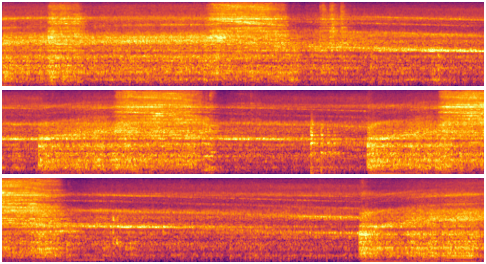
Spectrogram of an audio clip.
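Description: Maktec cut-off saw cutting green bamboo tubes into short lengths, over and over. The motor whine starts up with a jump several times and slowly sags between cuts. Each cut through the bamboo is about a second of loud rasping.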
